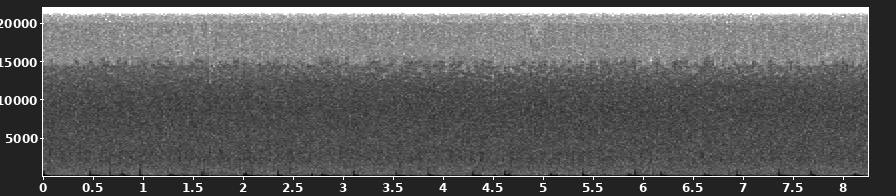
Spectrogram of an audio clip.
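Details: Normal heartbeat: steady, regular, low thumps at about 79 beats a minute over a soft background hum, recorded alongside breathing sounds, with occasional stomach growling during the recording.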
